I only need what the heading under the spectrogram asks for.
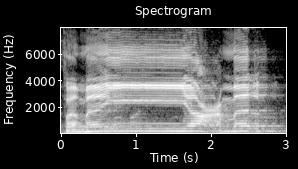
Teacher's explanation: Jadi lebur dia. Nunnya seakan-akan tidak ada karena melebur tadi dengan iya. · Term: idgham bi gunnah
